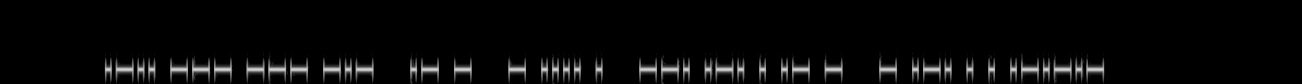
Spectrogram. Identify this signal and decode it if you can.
Morse code, heard as a keyed tone, about 22 wpm, 700 Hz. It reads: LOOK AT THE GREAT TREE.
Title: Sentences from Top 1000 Words - Review Part 1 - 22wpm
